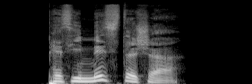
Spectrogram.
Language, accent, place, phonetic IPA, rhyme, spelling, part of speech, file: German, Germany, Berlin, [ˌpɛsiˈmɪstɪʃɐ], -ɪstɪʃɐ, pessimistischer, adjective, De-pessimistischer.ogg
- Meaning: 1. comparative degree of pessimistisch 2. inflection of pessimistisch: strong/mixed nominative masculine singular 3. inflection of pessimistisch: strong genitive/dative feminine singular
